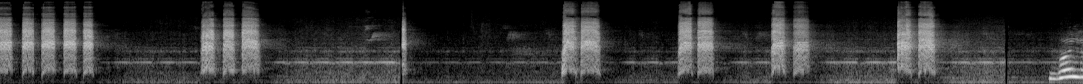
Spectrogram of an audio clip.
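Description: A young Alexandrine parakeet gives harsh, raspy squawks in quick bursts of three or four, every second or two, over a steady low hum.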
